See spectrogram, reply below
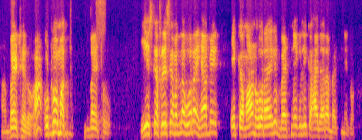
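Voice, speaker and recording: A man's voice: high voice, lively intonation, quick pace, hardly any pauses, dull audio. A man teaching tajweed in an online class, patiently quizzing students and repeating his points. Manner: mixes English words into speech. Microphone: online class audio.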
